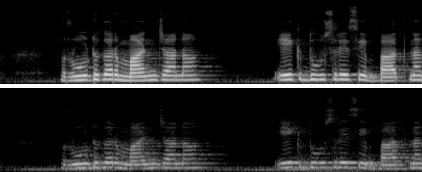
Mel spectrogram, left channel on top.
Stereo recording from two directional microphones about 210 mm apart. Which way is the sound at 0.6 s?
45° left (ahead or behind).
